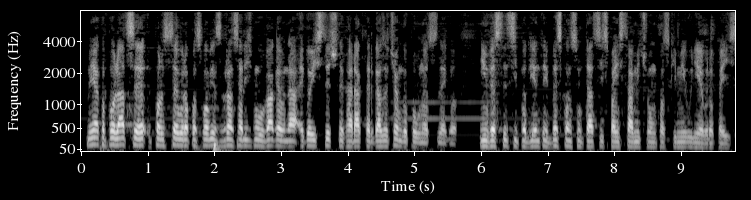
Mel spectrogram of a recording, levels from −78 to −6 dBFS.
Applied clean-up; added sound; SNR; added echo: classical method spectral subtraction.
